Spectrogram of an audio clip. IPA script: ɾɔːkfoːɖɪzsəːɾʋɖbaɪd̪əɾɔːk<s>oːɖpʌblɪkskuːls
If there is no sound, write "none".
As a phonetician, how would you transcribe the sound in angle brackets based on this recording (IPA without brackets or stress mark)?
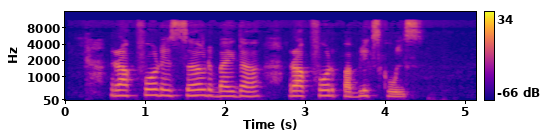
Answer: f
